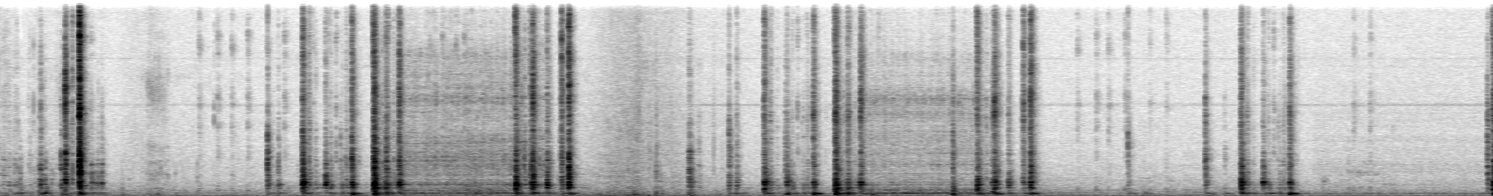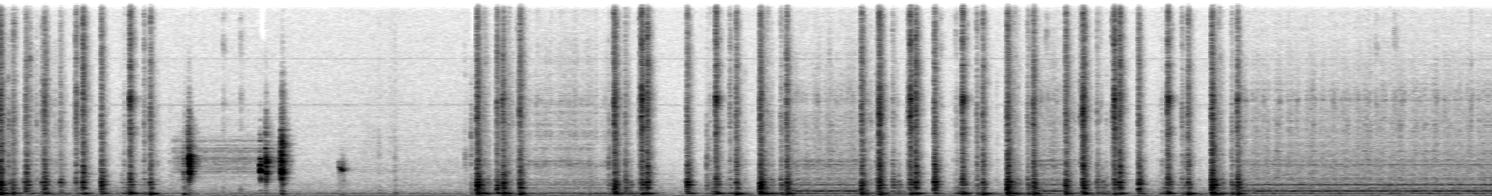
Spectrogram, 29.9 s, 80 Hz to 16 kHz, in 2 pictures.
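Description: Pioneer CT-P720WR cassette deck's transport mechanism clicking and clunking again and again as its buttons are pressed, in irregular clusters over a steady hum. The mechanism will not go into fast forward or rewind: a lever arm is not quite latching over its clip.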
